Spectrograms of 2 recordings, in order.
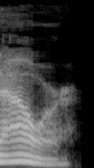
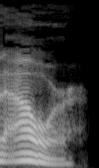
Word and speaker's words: hour: be there in an hour teacher perfect you're using UNC correctly even though our starts with the letter H the H is silent so it actually begins with the vowel sound of that's why we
